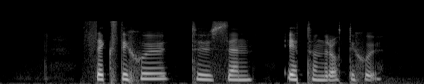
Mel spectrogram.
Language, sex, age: Swedish, female, 24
